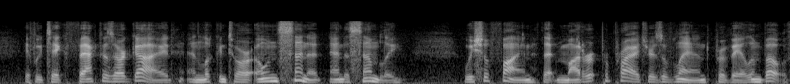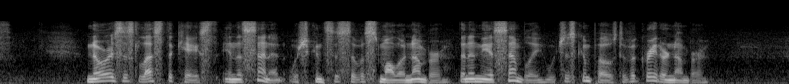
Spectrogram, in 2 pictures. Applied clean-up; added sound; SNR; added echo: none; none; none; none.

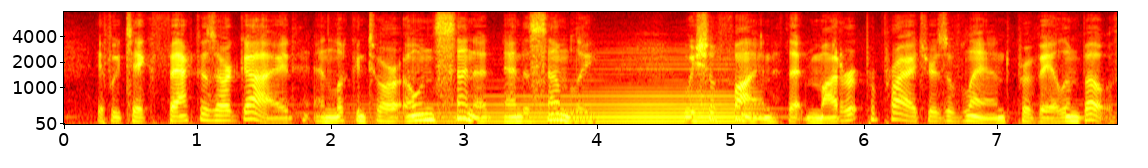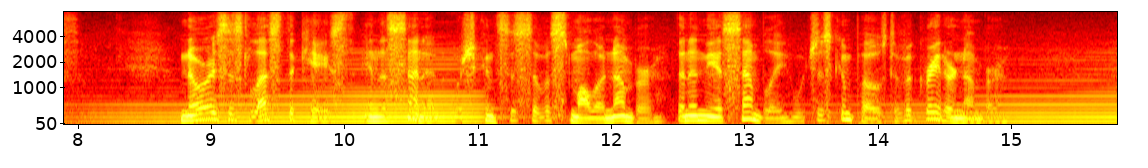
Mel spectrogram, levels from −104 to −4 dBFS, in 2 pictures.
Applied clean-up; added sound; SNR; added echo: none; Bowed string instrument; 7 dB; none.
